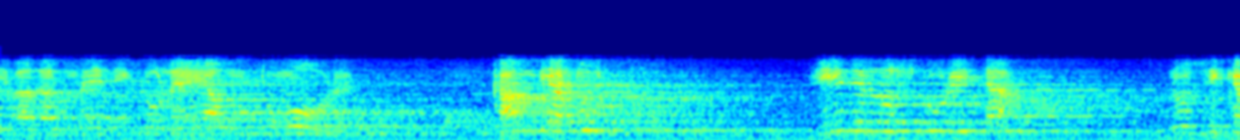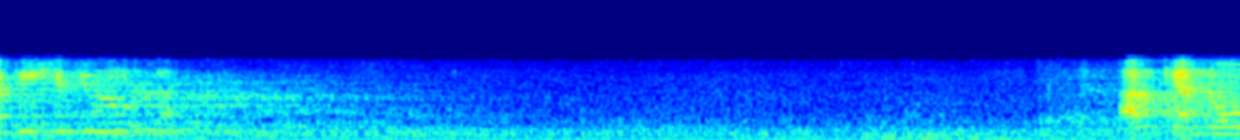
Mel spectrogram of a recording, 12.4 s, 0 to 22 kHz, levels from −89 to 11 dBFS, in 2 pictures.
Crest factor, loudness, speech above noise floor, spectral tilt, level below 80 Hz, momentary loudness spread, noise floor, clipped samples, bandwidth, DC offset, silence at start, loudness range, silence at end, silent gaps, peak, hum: 26 dB; -26 LUFS; 22 dB; -7.5 dB/octave; -54 dBFS; 25 LU; -49 dBFS; under 0.1%; 4.6 kHz; 0.2%; 0 s; 21 LU; 0 s; none; -4 dBFS; none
